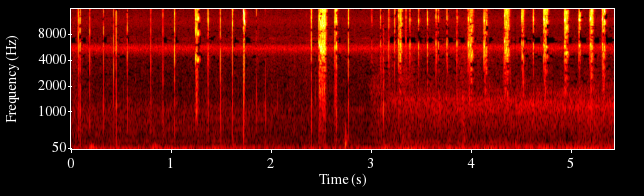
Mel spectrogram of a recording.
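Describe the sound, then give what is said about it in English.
High-pitched bat squeaks chirp rapidly in quick, irregular bursts, growing denser and busier in the second half, with a soft rustling patter underneath and no talking. “Let's listen to the sound of some bats.”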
